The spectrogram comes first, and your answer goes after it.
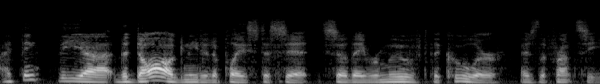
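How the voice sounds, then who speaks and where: A man speaks with an American accent at a fairly slow pace, with hardly any pauses. His voice is somewhat breathy. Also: medium pitch for a man, ordinary pitch variation. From Minnesota. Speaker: fly shop manager, former fishing guide. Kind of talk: casual chat. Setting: studio.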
